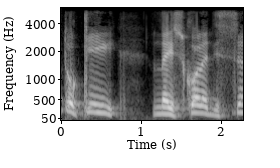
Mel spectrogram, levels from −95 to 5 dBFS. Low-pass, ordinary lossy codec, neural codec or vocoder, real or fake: 5.4 kHz; none; none; real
